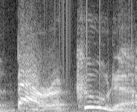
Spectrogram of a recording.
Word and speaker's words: Barracuda: Hey, man, the name of the Plymouth Fastback is the Barracuda. I can't pronounce Baccaruda. Yeah, well, look, man, try this. Say back. ba Ra. Ra. Coo. Coo. Da. Da. Now put it all together!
